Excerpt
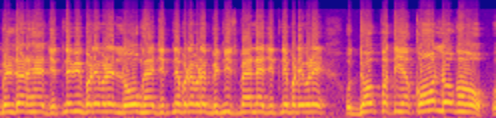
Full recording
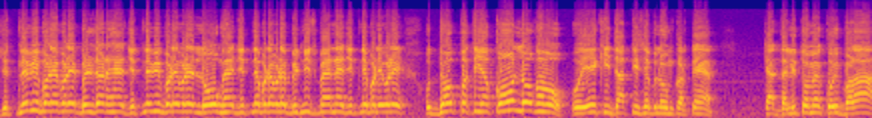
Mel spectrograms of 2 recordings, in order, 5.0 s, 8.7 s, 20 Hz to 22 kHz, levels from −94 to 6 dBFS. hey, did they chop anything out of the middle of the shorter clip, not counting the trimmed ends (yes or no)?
no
